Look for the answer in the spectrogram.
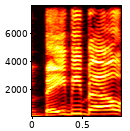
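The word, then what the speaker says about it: Babybel: This one is the Baby Bell.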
